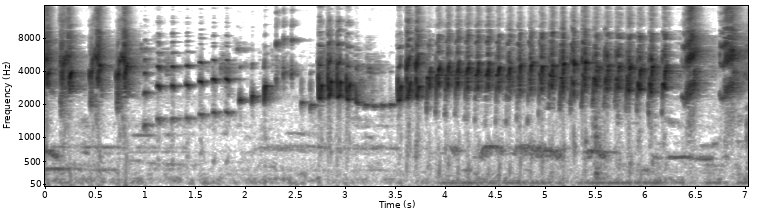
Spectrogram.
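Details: Long-tailed shrike in fighting mood, singing and imitating a sparrow: a varied loud song with sharp chirps, a rising ladder of whistled notes, then a long rapid buzzy trill of repeated chips.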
